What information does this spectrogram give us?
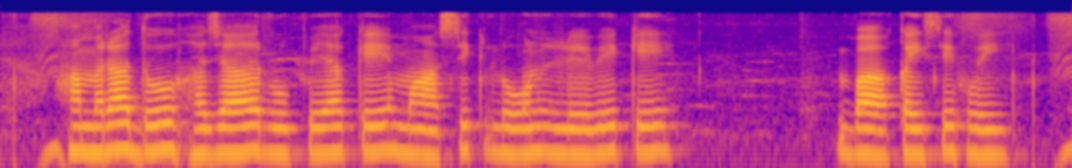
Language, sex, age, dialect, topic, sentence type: Bhojpuri, female, 25-30, Southern / Standard, banking, question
